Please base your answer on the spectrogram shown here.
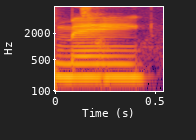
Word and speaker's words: me: The syllable for flat 3 is may. Syllable for flat six is lei.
